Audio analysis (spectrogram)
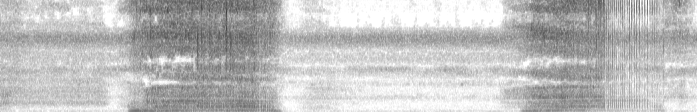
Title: I snore softly sometimes. Someone once asked me if I could control my snoring 😬😬#snoring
